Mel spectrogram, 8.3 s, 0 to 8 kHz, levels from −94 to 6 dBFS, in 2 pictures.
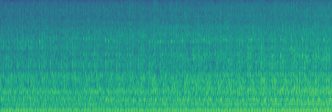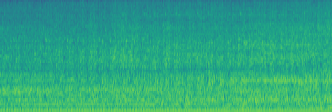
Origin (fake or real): real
